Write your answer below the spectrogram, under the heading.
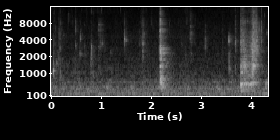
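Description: Broth dripping and splashing as chicken bones and bits are lifted out of a roasting pan of broth and dropped into a bowl, with small drips throughout and two louder splashes, one about two seconds in and one near the end.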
